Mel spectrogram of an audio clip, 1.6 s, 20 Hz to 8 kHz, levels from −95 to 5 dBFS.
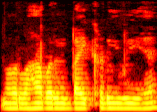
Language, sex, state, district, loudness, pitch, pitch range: Hindi, male, Uttar Pradesh, Ghazipur, -15 LUFS, 130 Hz, 130-135 Hz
